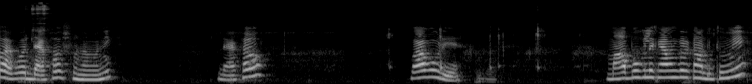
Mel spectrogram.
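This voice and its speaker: A woman's voice: high voice, lo-fi sound. A woman filming her small child, coaxing her with sweet, repetitive questions in baby talk. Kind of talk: coaxing a toddler on camera.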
